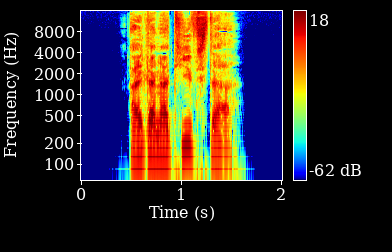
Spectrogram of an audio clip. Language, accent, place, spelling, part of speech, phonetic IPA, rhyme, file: German, Germany, Berlin, alternativster, adjective, [ˌaltɛʁnaˈtiːfstɐ], -iːfstɐ, De-alternativster.ogg
- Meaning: inflection of alternativ: 1. strong/mixed nominative masculine singular superlative degree 2. strong genitive/dative feminine singular superlative degree 3. strong genitive plural superlative degree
